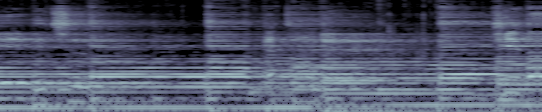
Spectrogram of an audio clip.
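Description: Two acoustic guitars playing an instrumental passage of a song, amplified through a PA.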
